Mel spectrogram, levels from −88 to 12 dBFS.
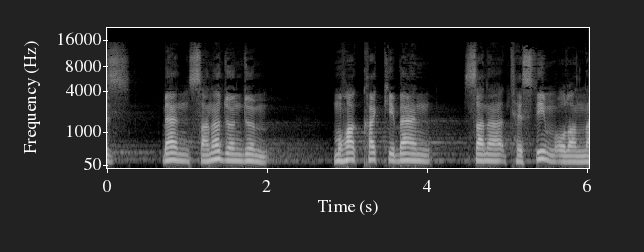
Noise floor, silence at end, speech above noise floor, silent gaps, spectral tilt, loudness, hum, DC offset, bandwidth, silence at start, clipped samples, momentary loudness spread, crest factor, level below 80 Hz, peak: -53 dBFS; 0 s; 34 dB; none; -5.5 dB/octave; -20 LUFS; none; under 0.1%; 15 kHz; 0 s; under 0.1%; 12 LU; 20 dB; -62 dBFS; 0 dBFS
